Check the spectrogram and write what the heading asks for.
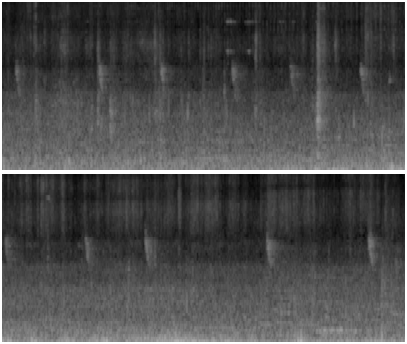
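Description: Footsteps on pavement at a walking pace, with a low rumble that builds about four seconds in.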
